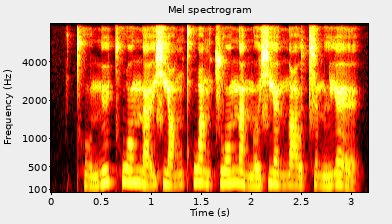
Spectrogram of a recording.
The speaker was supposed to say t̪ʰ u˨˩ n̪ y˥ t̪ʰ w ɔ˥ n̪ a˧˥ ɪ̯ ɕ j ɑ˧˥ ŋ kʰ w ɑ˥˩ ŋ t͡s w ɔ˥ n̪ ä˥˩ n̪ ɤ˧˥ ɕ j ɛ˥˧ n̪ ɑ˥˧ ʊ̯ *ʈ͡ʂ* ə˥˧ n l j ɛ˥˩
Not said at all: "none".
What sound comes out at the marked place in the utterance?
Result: t͡s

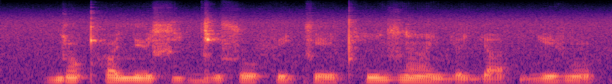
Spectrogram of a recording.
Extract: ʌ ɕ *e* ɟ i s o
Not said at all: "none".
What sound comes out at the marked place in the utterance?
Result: i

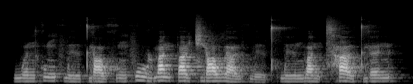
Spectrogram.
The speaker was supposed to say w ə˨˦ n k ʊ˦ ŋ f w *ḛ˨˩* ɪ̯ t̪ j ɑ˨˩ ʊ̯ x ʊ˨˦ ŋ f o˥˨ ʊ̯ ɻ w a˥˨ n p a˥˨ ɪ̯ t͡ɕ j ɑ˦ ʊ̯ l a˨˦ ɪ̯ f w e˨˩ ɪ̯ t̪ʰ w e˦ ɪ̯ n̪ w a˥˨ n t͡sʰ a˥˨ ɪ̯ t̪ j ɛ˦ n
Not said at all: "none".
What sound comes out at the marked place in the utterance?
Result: e˨˦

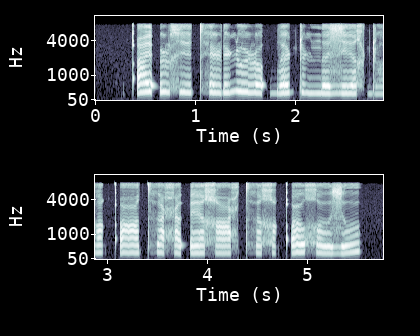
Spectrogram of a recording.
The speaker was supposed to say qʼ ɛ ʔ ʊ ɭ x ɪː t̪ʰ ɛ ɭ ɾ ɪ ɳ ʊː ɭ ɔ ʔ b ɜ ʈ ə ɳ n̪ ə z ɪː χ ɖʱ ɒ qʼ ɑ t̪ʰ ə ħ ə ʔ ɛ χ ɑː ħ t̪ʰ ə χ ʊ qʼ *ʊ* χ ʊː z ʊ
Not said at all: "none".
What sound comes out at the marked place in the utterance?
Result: u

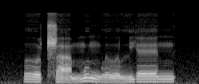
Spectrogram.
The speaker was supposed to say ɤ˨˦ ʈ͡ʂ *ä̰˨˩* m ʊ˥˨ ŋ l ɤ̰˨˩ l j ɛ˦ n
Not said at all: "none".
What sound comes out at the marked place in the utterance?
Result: ä̰˨˩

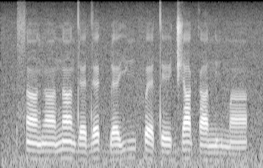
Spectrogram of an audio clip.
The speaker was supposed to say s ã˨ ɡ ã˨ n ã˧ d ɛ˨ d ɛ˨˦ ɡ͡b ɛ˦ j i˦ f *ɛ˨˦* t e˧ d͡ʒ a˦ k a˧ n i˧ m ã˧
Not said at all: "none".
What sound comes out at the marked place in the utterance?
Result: ɛ˦˨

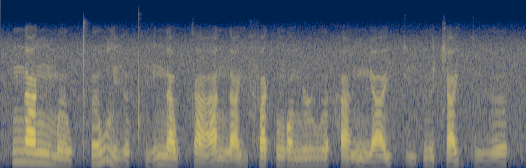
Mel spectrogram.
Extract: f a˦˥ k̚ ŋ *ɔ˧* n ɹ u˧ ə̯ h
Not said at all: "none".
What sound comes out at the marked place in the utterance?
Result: ɔ˧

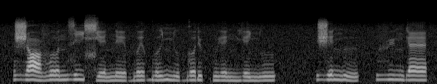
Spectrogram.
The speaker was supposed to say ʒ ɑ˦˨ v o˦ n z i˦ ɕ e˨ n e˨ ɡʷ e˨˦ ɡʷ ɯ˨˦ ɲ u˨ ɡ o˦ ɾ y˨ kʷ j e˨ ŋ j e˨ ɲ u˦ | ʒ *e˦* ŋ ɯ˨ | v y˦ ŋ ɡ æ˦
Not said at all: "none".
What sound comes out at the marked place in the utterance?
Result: e˦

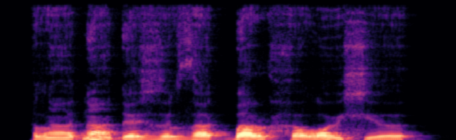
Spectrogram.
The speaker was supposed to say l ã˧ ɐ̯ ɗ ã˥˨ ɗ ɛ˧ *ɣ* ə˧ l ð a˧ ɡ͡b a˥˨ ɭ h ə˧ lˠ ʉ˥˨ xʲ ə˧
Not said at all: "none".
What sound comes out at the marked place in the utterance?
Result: ɣ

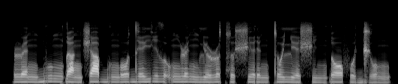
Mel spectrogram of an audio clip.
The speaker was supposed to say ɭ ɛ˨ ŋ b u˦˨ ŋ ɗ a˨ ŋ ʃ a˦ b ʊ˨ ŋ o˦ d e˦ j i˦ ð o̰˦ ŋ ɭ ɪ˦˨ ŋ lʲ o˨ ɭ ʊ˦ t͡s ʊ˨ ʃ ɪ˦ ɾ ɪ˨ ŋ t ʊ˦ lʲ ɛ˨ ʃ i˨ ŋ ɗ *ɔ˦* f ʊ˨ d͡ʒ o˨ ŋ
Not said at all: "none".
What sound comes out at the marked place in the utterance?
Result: ɔ˦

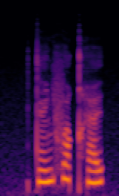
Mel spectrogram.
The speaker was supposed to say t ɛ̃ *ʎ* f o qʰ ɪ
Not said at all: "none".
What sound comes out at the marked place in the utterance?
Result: ʎ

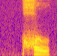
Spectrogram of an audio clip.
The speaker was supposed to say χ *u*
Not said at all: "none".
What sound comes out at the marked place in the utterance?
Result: u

